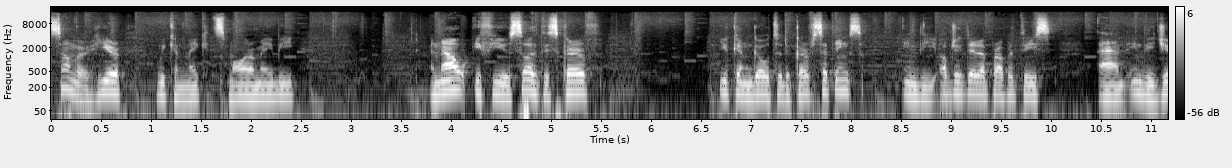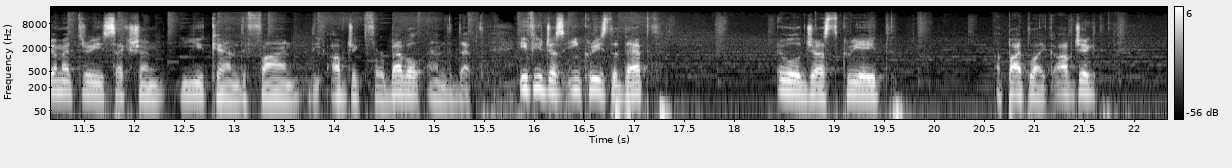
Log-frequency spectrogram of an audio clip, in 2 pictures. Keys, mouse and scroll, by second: 1.2 s, 3.2-4.6 shift+middle drag, 4.6 click, 7.5 click, 10.8-13.8 drag, 15.9-19.0 shift+drag, 19.0-22.3 middle drag.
